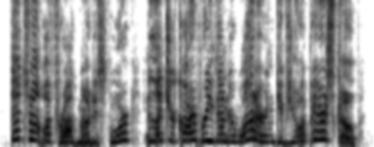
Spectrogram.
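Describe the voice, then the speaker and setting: This is a squeaky, cartoonish character voice from a woman, pitched extremely high. She talks at a fairly quick pace with lively intonation. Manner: dry, sarcastic.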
